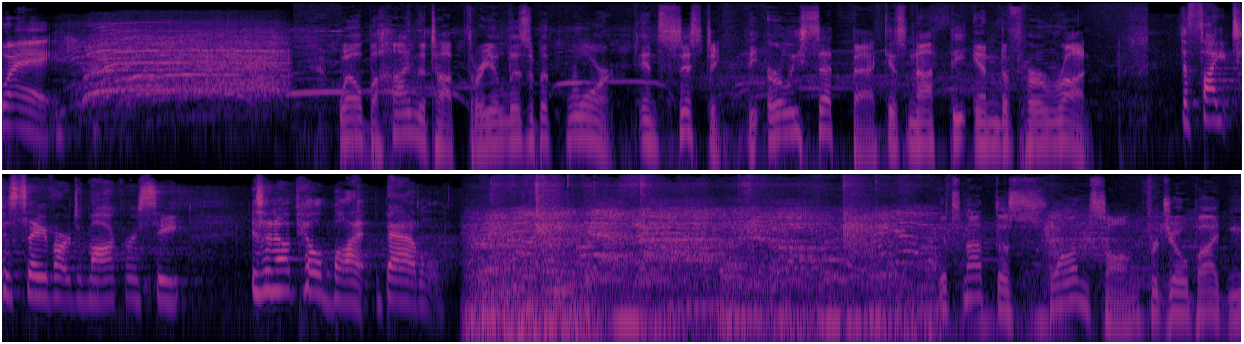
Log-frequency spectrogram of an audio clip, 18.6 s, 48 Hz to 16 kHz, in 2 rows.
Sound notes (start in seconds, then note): 4.4 cheering and applause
